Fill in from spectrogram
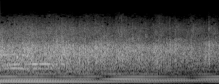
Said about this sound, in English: Somebody shout, yes, Lord. Give him one more hand clap and you can be seated in his presence. Thank you, worship team.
